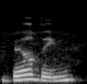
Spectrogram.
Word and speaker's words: building: are controlled Oh a building says if like insect short I it's a strange spelling pattern so just in your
